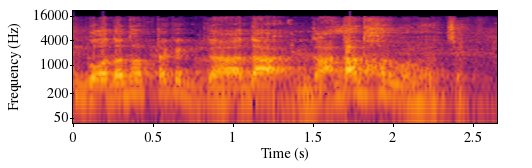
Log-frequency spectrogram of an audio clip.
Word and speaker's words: গদাধর: তো প্রভুপাদের কানে এটা লাগছিল, তো উনি ভবানন্দ মহারাজকে ডাকলেন যে কারা গান করছে তাদেরকে বলো ওরা গাদাধর বলছে, কথাটা গাদাধর না গদাধর, উচ্চারণটা যেন সঠিক হয়, অন্তত যেন সুরটা যেন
